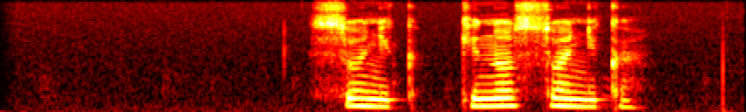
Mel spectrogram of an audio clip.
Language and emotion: Russian, neutral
